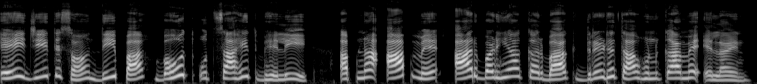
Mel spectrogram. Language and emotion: Maithili, neutral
